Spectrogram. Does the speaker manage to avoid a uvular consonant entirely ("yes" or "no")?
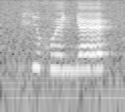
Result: no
